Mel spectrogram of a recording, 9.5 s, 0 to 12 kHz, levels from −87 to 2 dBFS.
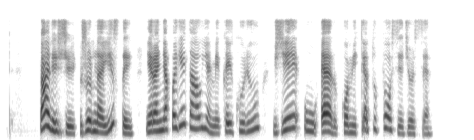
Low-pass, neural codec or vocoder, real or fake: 7.2 kHz; codec, 16 kHz, 1 kbps, FunCodec, trained on Chinese and English, 50 frames a second; fake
